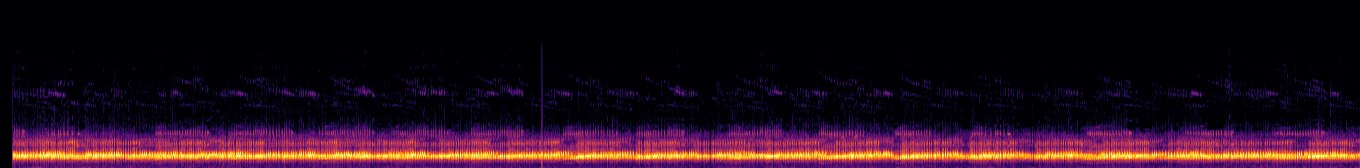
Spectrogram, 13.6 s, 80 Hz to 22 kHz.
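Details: A male natterjack toad gives a loud, continuous rattling trill without a break, recorded during a monitoring round in the Azewijnse Broek, Netherlands, on 6 May 2022.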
